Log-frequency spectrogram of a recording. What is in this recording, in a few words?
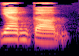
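"young gun", English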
